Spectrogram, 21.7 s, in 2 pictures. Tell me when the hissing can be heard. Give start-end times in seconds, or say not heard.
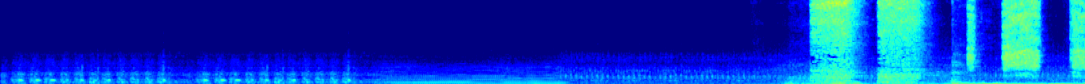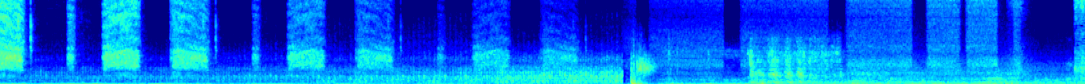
7.8-21.6.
